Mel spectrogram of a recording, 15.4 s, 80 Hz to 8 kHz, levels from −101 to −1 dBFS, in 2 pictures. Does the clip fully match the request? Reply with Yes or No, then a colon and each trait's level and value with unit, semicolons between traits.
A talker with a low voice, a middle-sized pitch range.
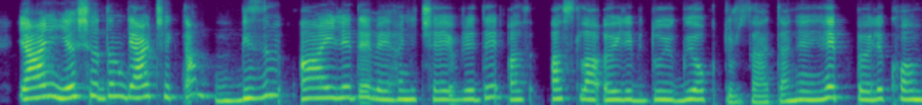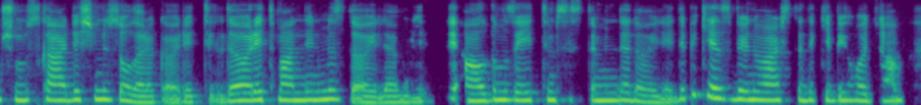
No: high, 235 Hz; average, 3.6 semitones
